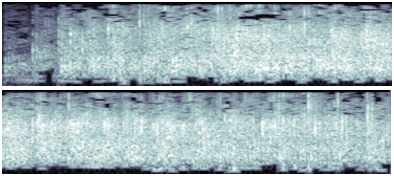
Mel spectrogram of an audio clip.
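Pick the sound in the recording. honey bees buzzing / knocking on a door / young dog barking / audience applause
audience applause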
